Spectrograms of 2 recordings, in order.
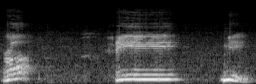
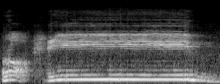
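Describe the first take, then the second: First: It ends on a short vowel after the m. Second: A long stretched vowel, then it stops on m. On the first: The reciter continues without stopping. "যখন আমরা ওয়াকফ করবো না অথবা থামবো না তখন রহিম মি" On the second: The reciter stops on this word. "ওয়াকফ করলে র হিম তিন আলিফ"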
